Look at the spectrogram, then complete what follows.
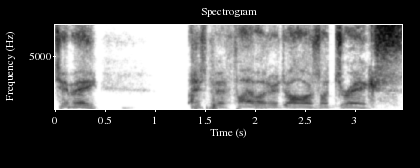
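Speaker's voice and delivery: scratchy, ragged rasp. Retelling what a man said the next day, imitating a raspy voice. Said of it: "with like a raspy voice".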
